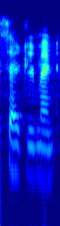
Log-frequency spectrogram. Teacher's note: जैसे कि सेटलमेंट, सेटलमेंट कि सेटल में ई जो साउंड है वो स्ट्रॉन्ग आ रहा है, इसको ज्यादा इसकी साउंड आ रही है, और मेंट में ई जो साउंड है वो बिल्कुल लो स्लो आ रहा है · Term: वीक साउंड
